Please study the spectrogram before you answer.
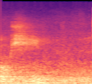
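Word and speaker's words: OHEA: company is ocean but it's spelled o H EA people call it oi um they do uh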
